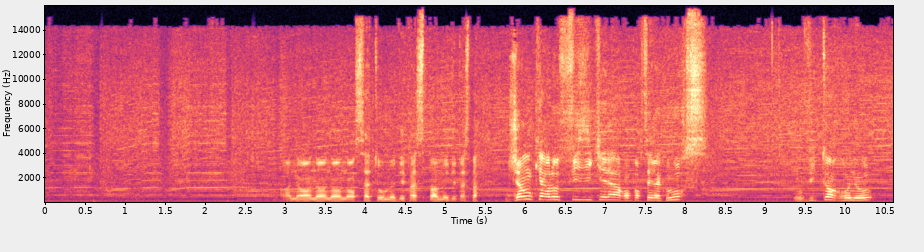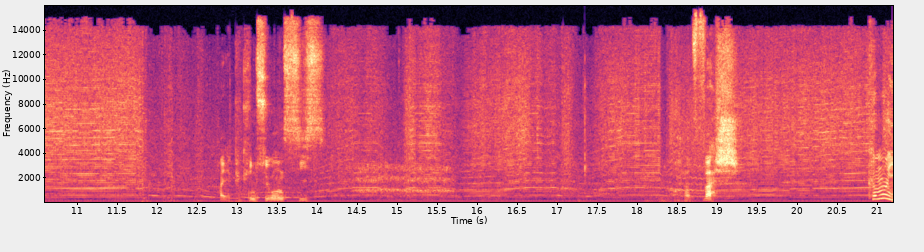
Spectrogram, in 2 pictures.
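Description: A racing car engine screams, revving up and down through the gears.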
